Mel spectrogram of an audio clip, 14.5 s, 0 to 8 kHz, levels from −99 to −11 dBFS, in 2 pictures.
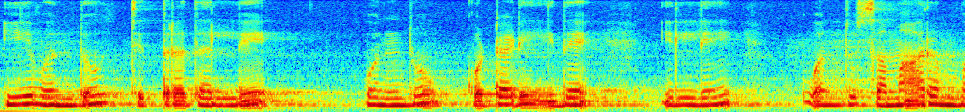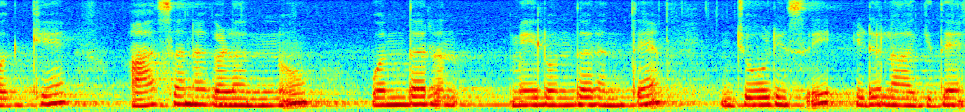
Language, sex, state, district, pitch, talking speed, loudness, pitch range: Kannada, female, Karnataka, Raichur, 200 Hz, 60 wpm, -16 LUFS, 195-220 Hz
